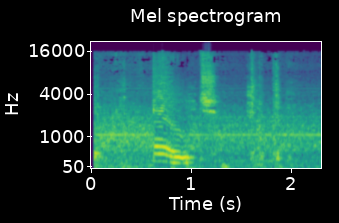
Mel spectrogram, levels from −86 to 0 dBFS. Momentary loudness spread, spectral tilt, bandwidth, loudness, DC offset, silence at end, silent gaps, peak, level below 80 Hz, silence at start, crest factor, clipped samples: 9 LU; -3 dB/octave; 17.5 kHz; -10 LUFS; under 0.1%; 0 s; none; 0 dBFS; -32 dBFS; 0.05 s; 10 dB; under 0.1%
